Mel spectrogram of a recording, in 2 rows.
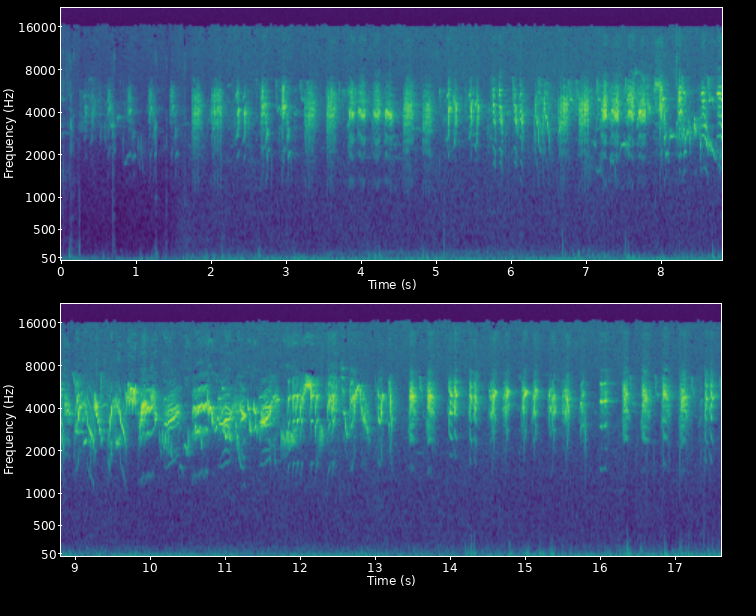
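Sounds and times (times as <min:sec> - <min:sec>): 
small songbird, perhaps reed warbler or wren, chattering song: 0:00.0 - 0:17.6.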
